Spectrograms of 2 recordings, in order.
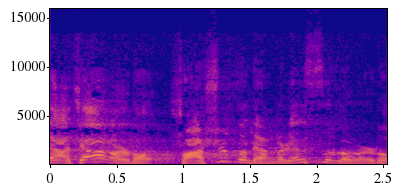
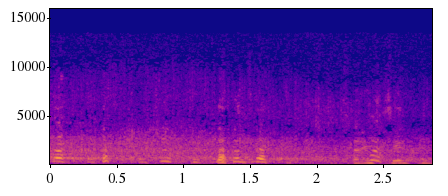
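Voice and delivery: long, high run of laughter; laughing; 4 semitones higher, 4 dB quieter than usual. Real, not acted. Loser hears the absurd riddle answer, helpless laughing. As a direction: keep laughing in disbelief.

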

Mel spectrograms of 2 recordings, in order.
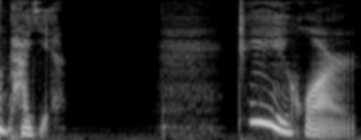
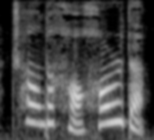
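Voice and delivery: ordinary delivery

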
